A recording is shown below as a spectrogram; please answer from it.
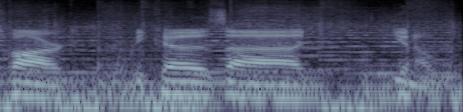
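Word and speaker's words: Warg: uh Wolf Monster it's spelled Ward but it's pronounced varg because uh you know it's like uh sort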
